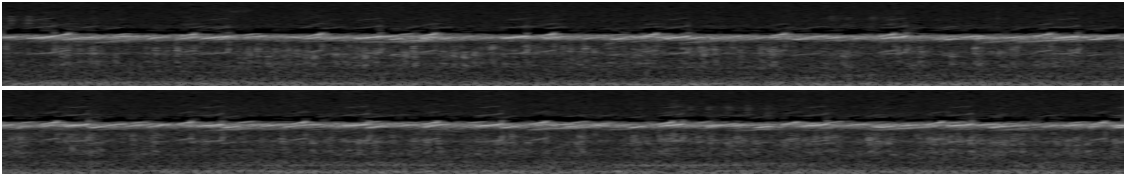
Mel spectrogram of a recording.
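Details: Dense spring peeper chorus: countless shrill, high peeps overlapping into a steady ringing din, with a soft low rumble beneath.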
